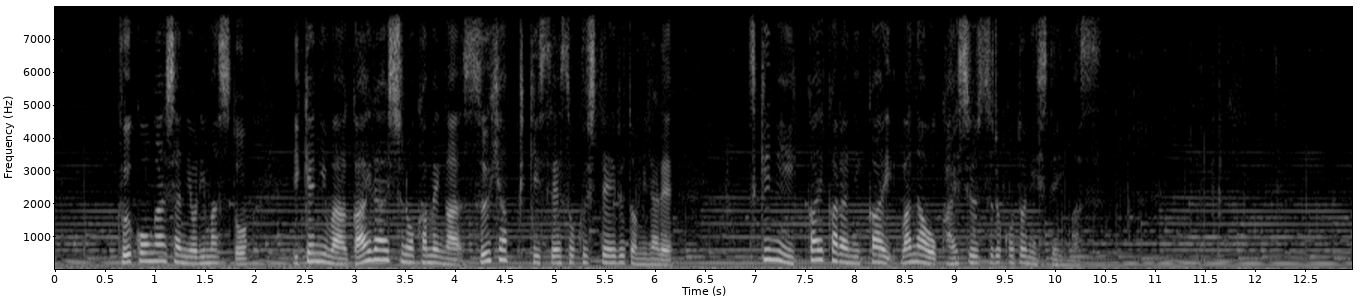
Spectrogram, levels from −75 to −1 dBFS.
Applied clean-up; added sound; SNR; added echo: none; Wind instrument, woodwind instrument; 15 dB; none.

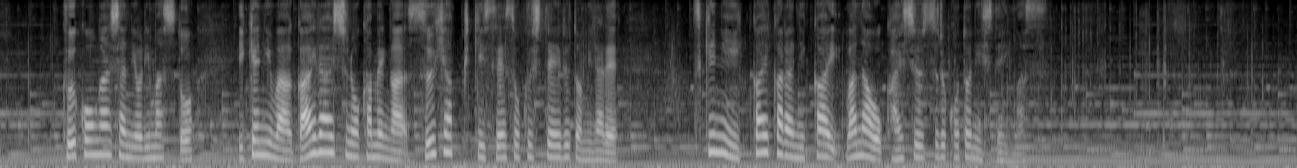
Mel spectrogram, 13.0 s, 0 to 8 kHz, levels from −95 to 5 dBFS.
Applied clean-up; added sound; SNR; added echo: none; none; none; none.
